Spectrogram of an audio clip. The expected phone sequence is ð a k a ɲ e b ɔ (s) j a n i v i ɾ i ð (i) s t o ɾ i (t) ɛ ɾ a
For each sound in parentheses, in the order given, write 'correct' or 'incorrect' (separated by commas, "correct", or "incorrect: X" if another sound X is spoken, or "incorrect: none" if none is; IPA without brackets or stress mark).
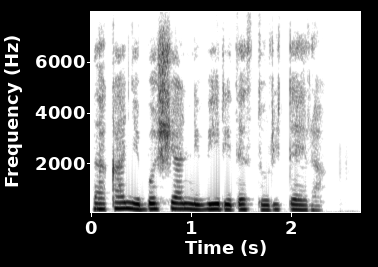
incorrect: ʃ, incorrect: ɛ, correct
